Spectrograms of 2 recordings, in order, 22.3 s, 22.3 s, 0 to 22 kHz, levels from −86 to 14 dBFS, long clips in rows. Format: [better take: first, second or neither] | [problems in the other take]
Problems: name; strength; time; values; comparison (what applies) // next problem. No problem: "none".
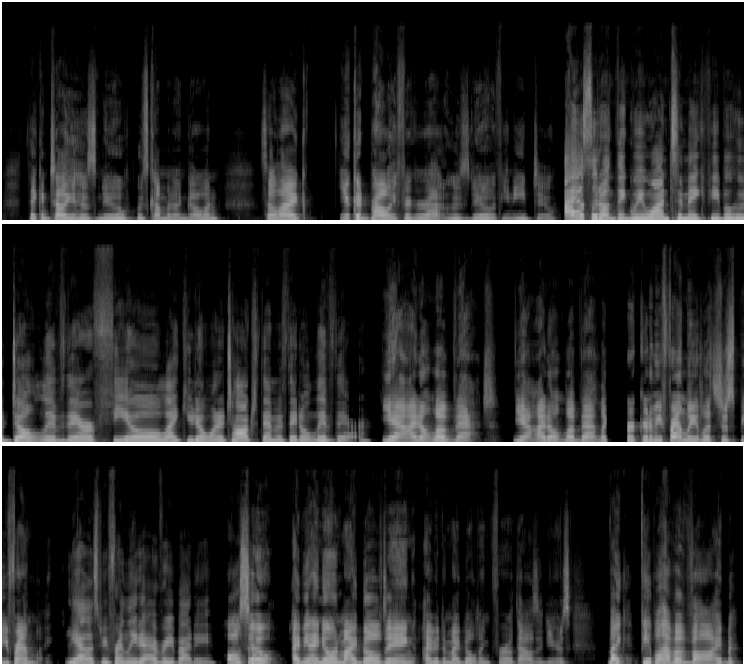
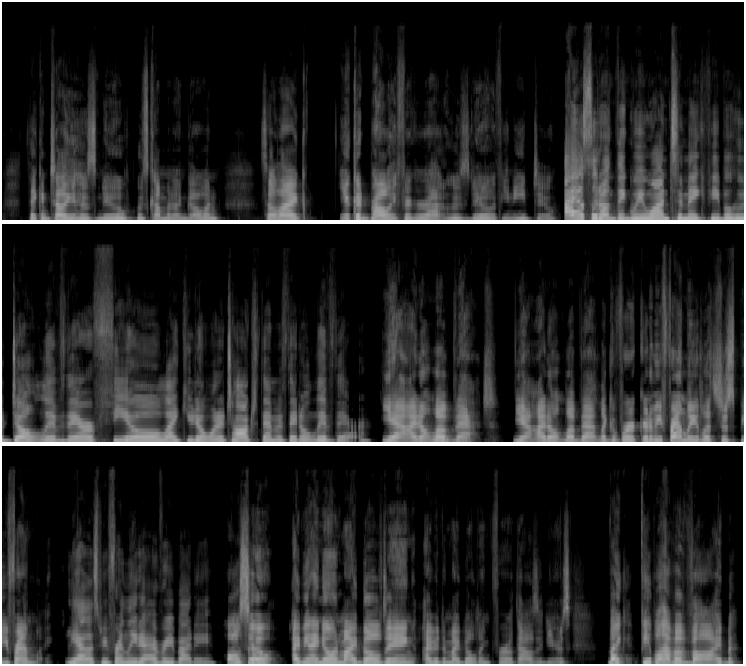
second | audio cutting out; at 13 s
